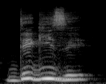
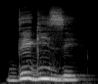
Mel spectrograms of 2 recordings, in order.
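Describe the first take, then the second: Both takes have the same delivery.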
